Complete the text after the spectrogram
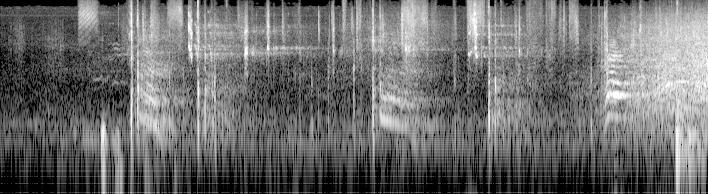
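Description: A tennis ball is struck back and forth with rackets.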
